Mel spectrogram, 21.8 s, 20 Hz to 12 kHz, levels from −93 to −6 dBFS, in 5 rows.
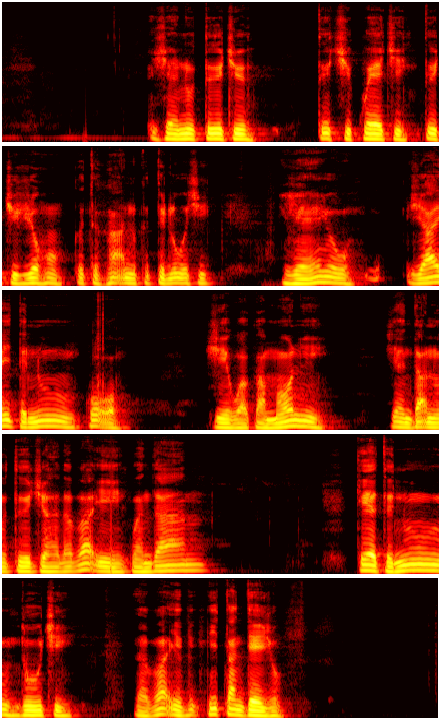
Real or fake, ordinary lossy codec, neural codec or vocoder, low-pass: real; none; none; none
